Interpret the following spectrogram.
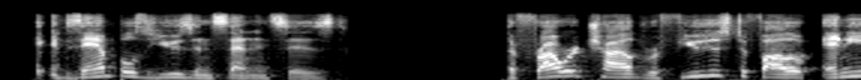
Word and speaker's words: froward: Word type, adjective, pronounced as fro, weird, with the stress on the first syllable.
